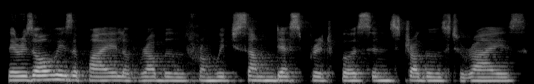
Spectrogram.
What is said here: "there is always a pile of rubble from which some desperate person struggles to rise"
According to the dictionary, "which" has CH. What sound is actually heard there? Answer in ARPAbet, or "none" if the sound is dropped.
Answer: CH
